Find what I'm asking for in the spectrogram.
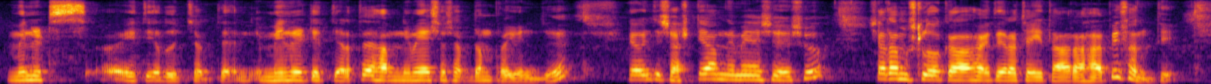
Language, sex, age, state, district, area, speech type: Sanskrit, male, 30-45, Karnataka, Udupi, urban, spontaneous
